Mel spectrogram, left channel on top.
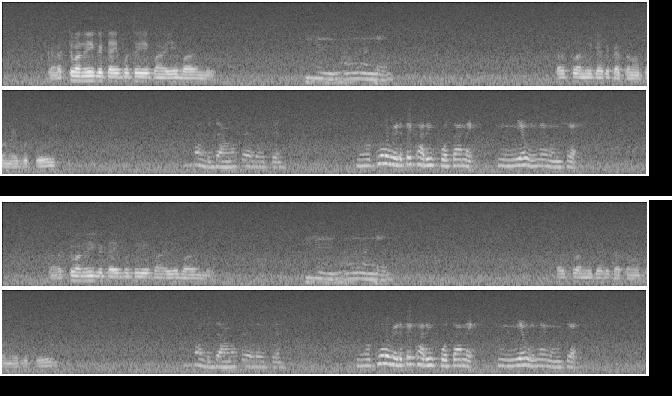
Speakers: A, on the left; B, in the centre.
A: కరెక్ట్ వన్ వీక్ ఎట్టా అయిపోతే ఏ ఇబ్బ ఎ బాధ ఉండదు
B: హు అవునండి
A: అవుత్వ మీటయితే కట్టము అబ్బ రేపటి రోజు
B: అండి జామకాయలైతే, నోట్లో వెడితే కరిగిపోతాన్నై, తీయగున్నయ్ మంచిగా.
